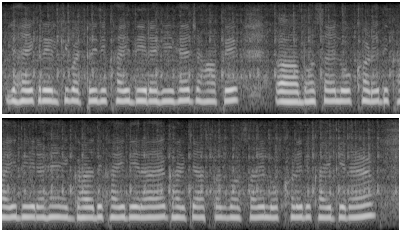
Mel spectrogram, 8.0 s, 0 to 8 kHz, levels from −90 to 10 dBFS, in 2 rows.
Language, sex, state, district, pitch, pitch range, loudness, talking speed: Hindi, female, Bihar, Kishanganj, 245 Hz, 240-250 Hz, -17 LUFS, 280 wpm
